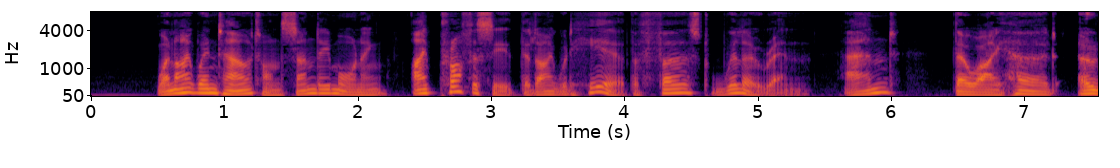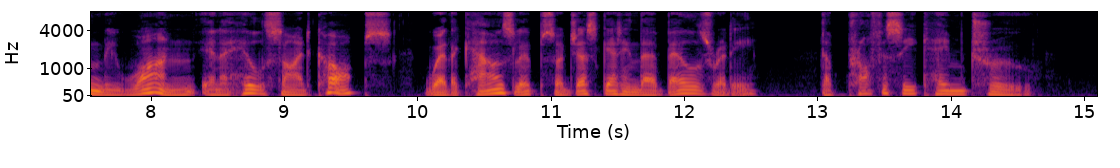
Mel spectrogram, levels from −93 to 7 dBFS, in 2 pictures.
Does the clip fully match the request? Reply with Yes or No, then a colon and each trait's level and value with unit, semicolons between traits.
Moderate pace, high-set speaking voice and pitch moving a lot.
No: average, 165 wpm; low, 110 Hz; wide, 6.7 semitones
